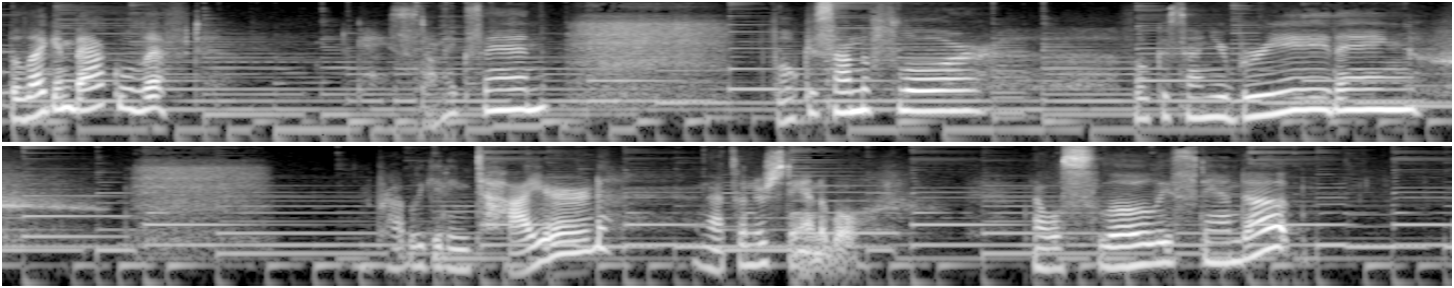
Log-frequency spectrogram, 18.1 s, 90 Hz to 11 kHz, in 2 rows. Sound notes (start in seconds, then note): 3.5 inhales; 8.9 exhales and inhales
